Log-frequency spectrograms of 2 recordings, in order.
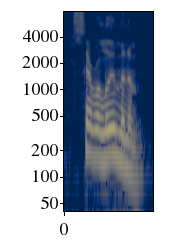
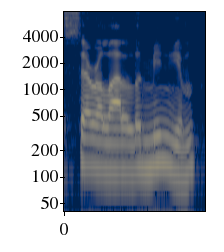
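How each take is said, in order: First: It is said the American way, ending -inum. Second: It is said the non-American way, ending -inium.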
